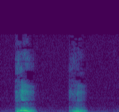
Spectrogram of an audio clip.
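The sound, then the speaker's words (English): Throat clearing in two short, rough, fairly loud bursts separated by a pause of about half a second, with no talk around them. “Sorry, there's something in my throat there. I had to clear it.”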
